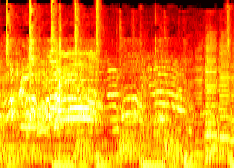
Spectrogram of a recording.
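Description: A crowd of children shouting excitedly over loud background music with a steady bass beat.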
